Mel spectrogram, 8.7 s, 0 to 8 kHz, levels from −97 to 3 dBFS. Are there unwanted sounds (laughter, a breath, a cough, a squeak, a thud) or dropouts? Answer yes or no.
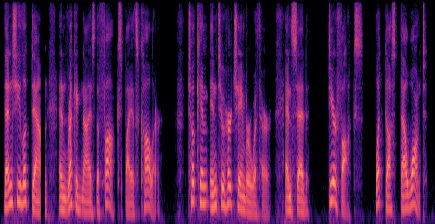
yes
